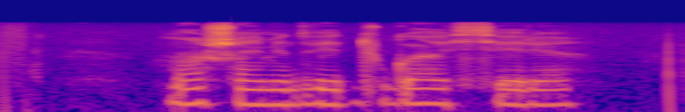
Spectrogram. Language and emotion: Russian, neutral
